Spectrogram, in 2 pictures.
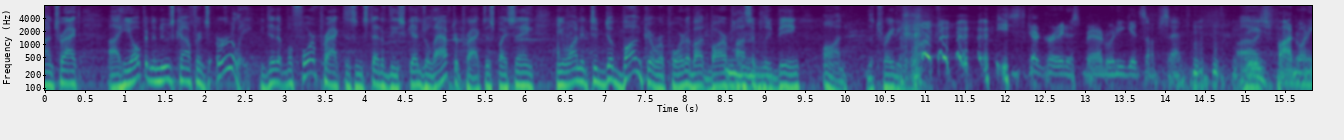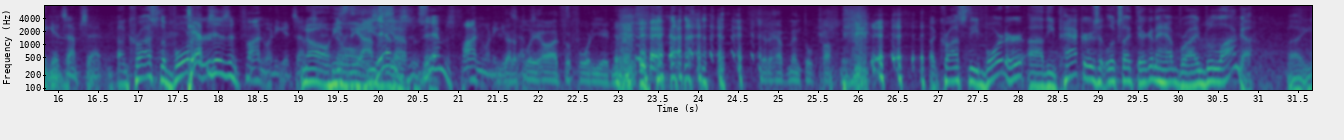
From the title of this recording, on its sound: live at the 3M Championship at the TPC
